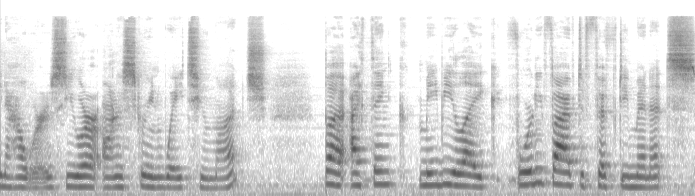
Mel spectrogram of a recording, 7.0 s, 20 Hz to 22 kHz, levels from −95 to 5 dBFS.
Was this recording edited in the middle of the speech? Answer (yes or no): yes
